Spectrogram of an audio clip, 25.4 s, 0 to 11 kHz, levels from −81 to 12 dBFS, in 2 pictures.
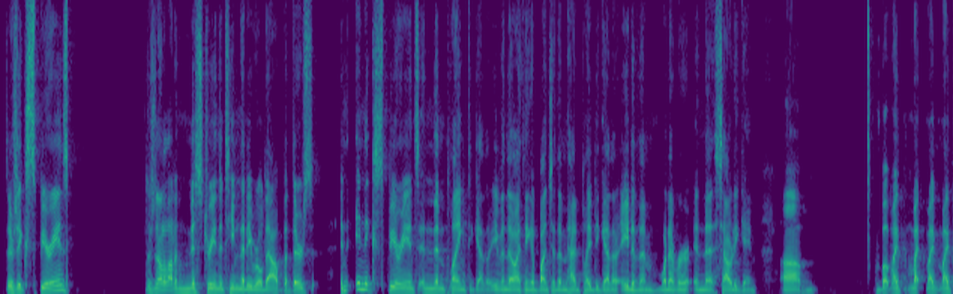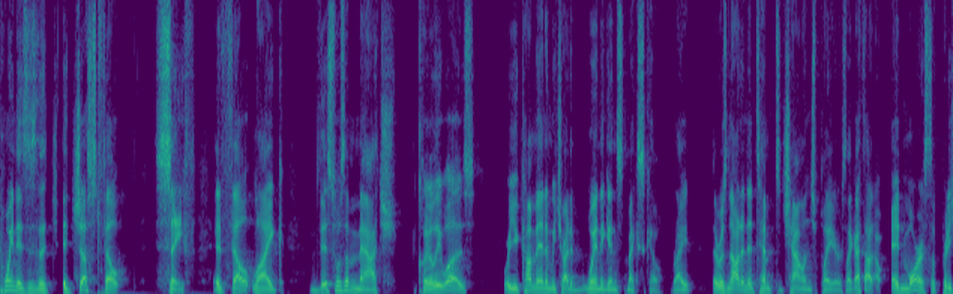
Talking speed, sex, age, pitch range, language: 220 wpm, male, 30-49, 100-125 Hz, English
